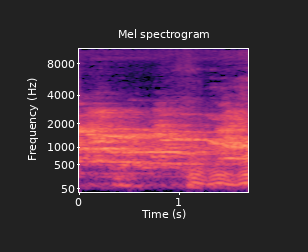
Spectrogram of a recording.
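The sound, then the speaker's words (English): Dogs howl at night in a long, sustained, wavering chorus, with steady, fairly loud tones and no one talking. “Yeah, I mean, it's mostly the dogs, you know, that come. But then they howl.”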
